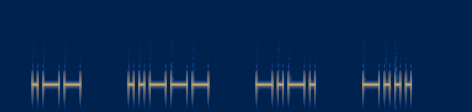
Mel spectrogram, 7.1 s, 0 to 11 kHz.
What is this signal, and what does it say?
Morse code, heard as a keyed tone, about 15 wpm, spaced as for 9 wpm, 700 Hz. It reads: W2CB
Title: USA Call Signs - 3x Character Spacing - 15wpm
